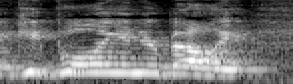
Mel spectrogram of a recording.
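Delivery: ordinary talk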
